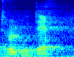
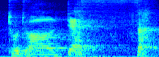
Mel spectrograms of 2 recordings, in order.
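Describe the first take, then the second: First: The last word ends with a th sound. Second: The last word ends with an s sound.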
